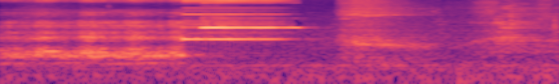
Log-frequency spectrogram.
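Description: An electronic device beeps sharply.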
